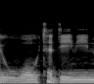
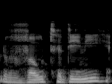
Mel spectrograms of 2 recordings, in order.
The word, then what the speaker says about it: Votadini: Yes, I did say Wotadini, not Votadini, as I lean toward the classical Latin pronunciation.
